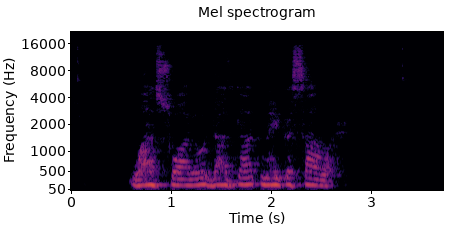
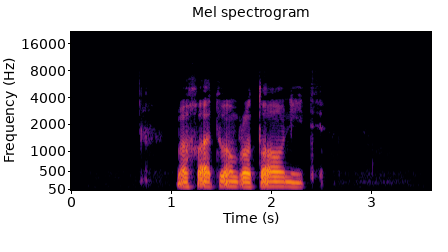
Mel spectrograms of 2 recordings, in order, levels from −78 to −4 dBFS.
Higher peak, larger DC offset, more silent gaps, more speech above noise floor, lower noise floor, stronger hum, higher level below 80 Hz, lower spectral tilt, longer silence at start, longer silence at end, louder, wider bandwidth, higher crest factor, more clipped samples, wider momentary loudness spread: second, -30 dBFS vs -6 dBFS; neither; neither; second, 37 dB vs 50 dB; first, -80 dBFS vs -75 dBFS; neither; about the same, -74 dBFS vs -70 dBFS; second, -5.5 dB/octave vs -8 dB/octave; second, 0.05 s vs 1.05 s; second, 0.4 s vs 1.3 s; second, -44 LUFS vs -26 LUFS; first, 16.5 kHz vs 7 kHz; second, 16 dB vs 22 dB; neither; second, 7 LU vs 13 LU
